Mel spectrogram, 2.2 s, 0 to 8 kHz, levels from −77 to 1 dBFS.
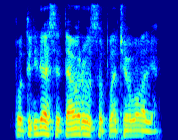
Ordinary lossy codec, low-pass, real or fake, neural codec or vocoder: none; 7.2 kHz; fake; codec, 16 kHz, 4.8 kbps, FACodec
